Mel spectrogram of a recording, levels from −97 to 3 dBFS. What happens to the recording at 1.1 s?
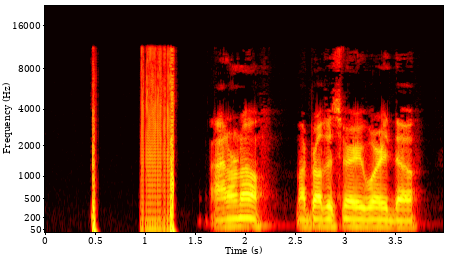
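At 1.1 s the cable is pulled and plugged in: a pop at 0.47 s, near silence, then roughly 0.3 s of 60 Hz mains buzz as only the tip touches, and a second pop at 1.28 s before "I don't know." The buzz between the pops sets it apart from a simple dropout. Throughout, the sound is rough and grainy, with noise between harmonics and a lowered or synthetic top band, likely from low-delay AAC compression (AAC-ELD near 32 kbps), not ordinary background hiss.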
